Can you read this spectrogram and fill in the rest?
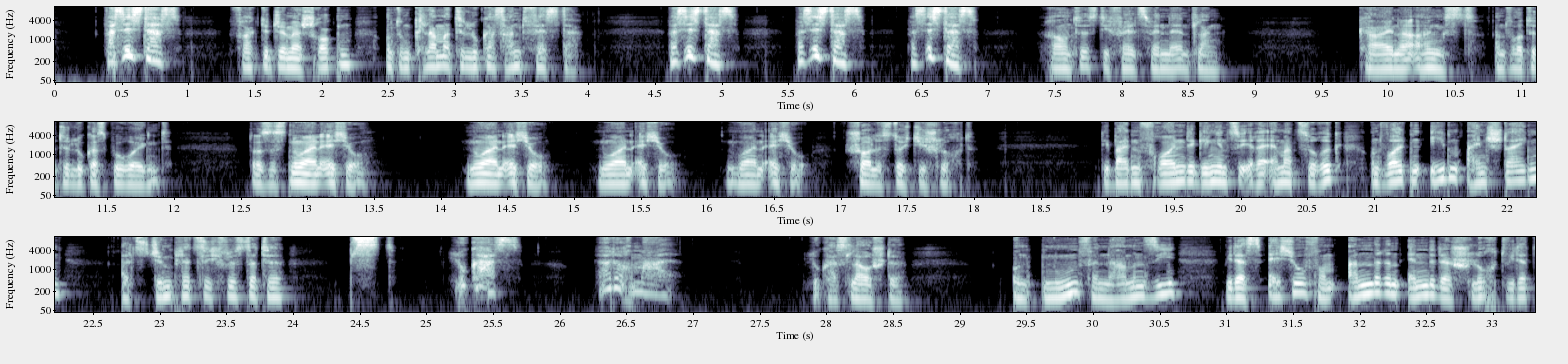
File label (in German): Hoerbuch; Jim Knopf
